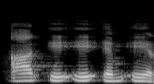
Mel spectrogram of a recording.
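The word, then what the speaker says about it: राम: Here I have written in Hindi but how you pronounce Rama? R A... R A A M A Raama Kripaa Somebody writes K R U P A A somebody K R I whatever.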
